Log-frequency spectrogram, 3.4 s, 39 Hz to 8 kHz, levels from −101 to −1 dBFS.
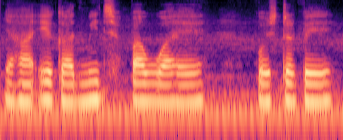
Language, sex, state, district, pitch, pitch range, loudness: Hindi, female, Uttar Pradesh, Lalitpur, 165 Hz, 160-170 Hz, -15 LUFS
